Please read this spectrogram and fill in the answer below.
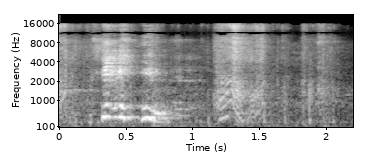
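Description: Zipper on a children's fabric backpack being pulled open, a short raspy run about a second in.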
